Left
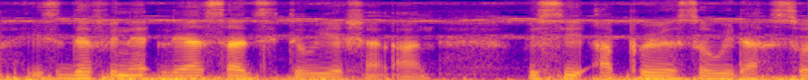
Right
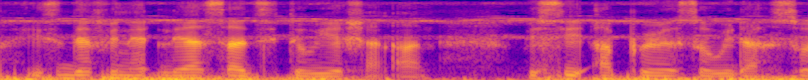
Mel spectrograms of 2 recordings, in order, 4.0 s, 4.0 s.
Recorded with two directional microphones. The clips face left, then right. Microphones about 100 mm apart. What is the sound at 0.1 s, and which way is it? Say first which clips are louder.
Speech: left 3 dB; 15° left (ahead or behind).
